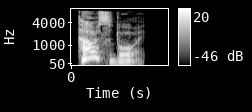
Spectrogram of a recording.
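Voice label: "houseboy", British English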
